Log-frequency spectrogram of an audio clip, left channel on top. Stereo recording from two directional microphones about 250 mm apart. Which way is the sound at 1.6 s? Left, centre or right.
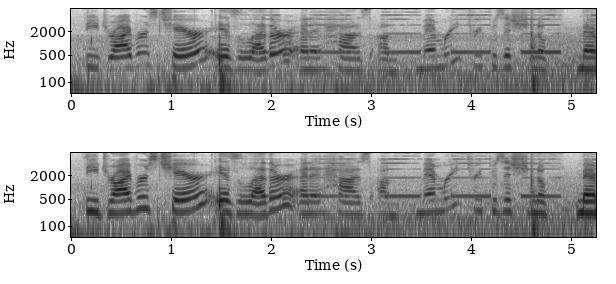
Right.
